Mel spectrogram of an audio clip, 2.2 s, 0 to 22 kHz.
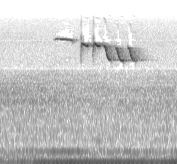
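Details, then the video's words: A single song phrase from a Eurasian blue tit, recorded 10 April 2020: a thin high drawn-out note, two sharp ticks, then a short fast trill of falling notes, with steady low background hum. "Blaumeise ♪♫♪"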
